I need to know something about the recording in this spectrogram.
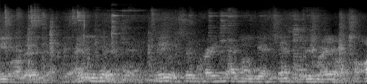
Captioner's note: chatter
